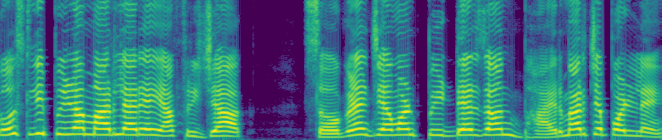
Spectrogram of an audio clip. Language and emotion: Goan Konkani, angry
